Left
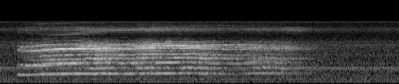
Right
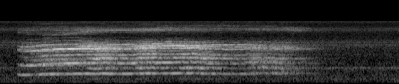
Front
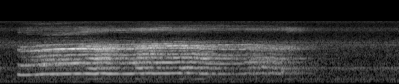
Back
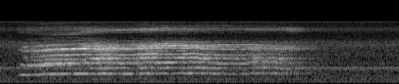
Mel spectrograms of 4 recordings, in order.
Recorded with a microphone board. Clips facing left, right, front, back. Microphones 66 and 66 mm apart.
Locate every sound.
0.2 s a cat meowing: 25° left, 3.5 m; by 3.0 s 5° right, 5 m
